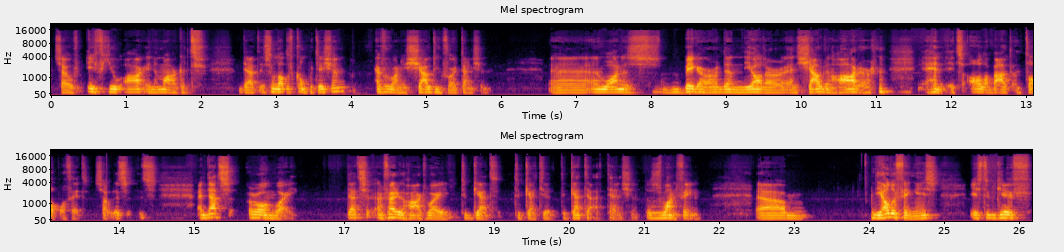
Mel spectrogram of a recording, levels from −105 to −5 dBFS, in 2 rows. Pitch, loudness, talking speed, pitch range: 125 Hz, -23 LUFS, 165 wpm, 115-130 Hz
